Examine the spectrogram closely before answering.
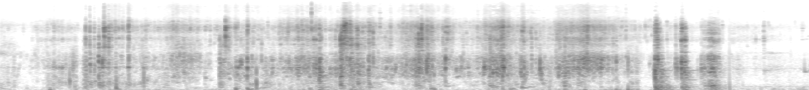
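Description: Water splashes and churns as a heavy object is dropped into the sea.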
